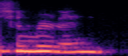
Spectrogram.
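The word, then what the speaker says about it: Chamberlin: Como, é, como que pronuncia o sobrenome dele? É Chamberlain? – É, Jimmy Chamberlain. – Chamberlain faz, né?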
